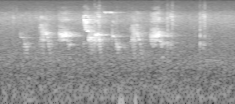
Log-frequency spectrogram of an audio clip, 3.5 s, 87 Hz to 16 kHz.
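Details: Laysan albatross chicks, with adults present, at Princeville, Kauai, Hawaii, May 2010, give squeaky, harsh calls in quick, uneven bursts, roughly three a second, during feeding, over a faint low rumble of wind.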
